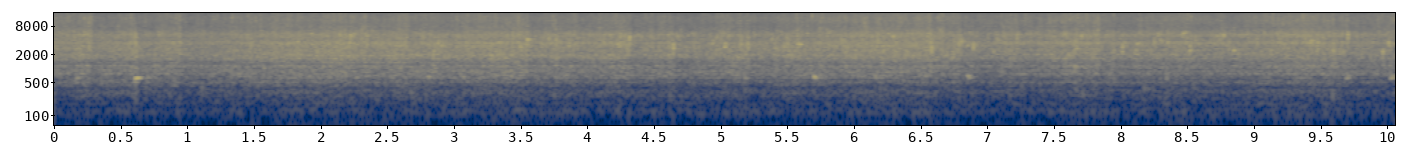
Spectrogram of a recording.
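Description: Garlic and ginger paste sizzling in hot olive oil in a frying pan, a steady loud hiss, with light ticks from a plastic spatula scraping the paste out of a chopper bowl.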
